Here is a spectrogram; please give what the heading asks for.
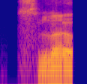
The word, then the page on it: slur: British English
